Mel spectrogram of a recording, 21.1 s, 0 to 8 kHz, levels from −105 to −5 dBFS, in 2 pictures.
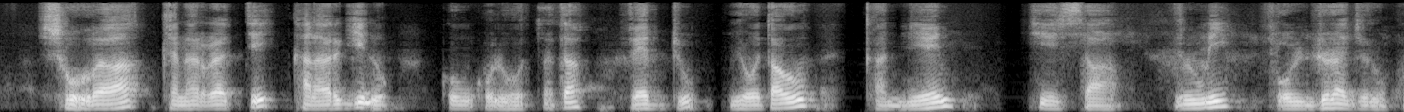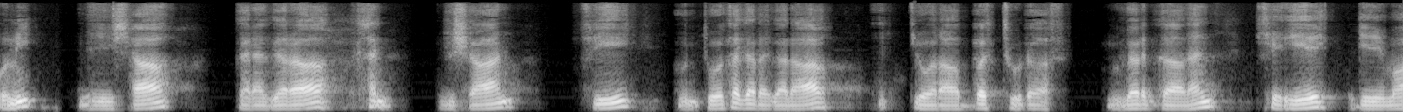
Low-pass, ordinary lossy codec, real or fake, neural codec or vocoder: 7.2 kHz; AAC, 32 kbps; fake; codec, 16 kHz, 1 kbps, FunCodec, trained on Chinese and English, 50 frames a second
